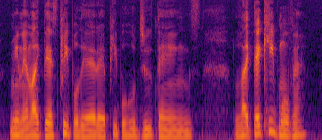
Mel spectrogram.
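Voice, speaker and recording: The speaker has a New York accent. The recording is very clean with a silent background. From New York area. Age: 20s. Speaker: podcast guest. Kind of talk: casual chat.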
